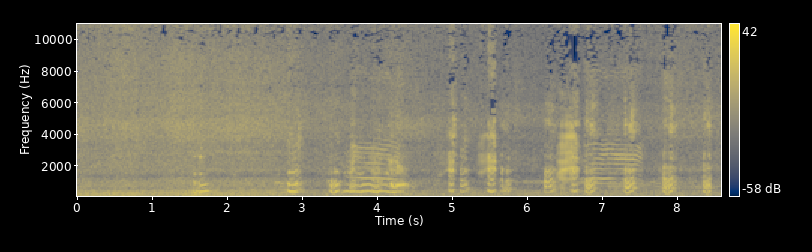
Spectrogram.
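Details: A mother sea lion on a California beach gives very loud, wavering, bleating barks over a steady wash of surf.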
